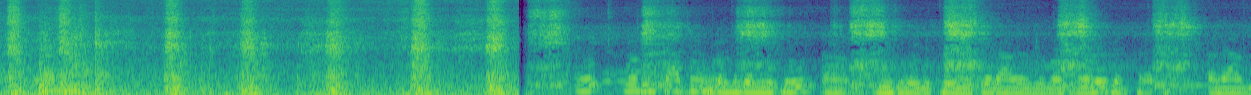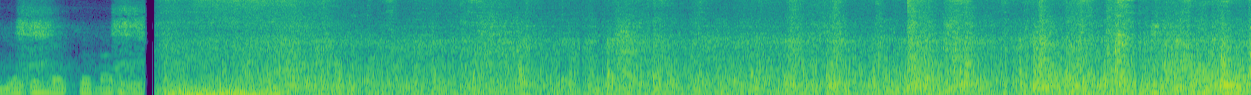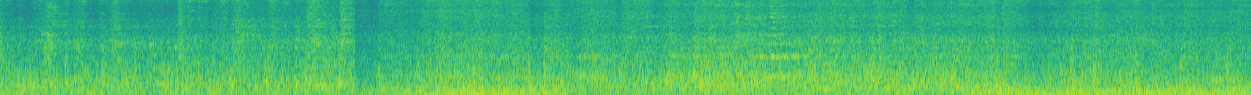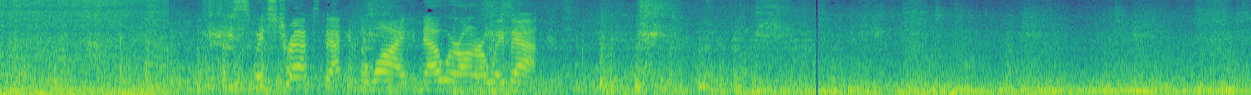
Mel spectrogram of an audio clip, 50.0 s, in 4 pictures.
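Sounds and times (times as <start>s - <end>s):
train wheels clacking over rail joints: 0.0s - 5.2s, 15.9s - 41.4s, 42.1s - 50.0s
rattling rumble: 15.8s - 39.4s.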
